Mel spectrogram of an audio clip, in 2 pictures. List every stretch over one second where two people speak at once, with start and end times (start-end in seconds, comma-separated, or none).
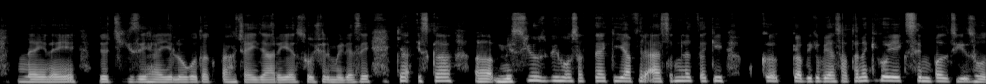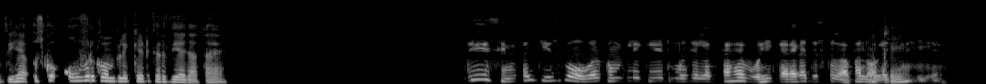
none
